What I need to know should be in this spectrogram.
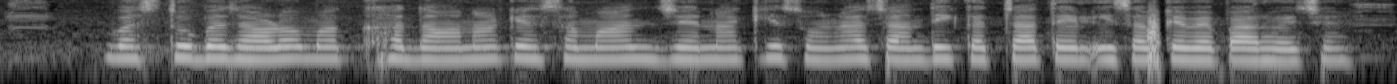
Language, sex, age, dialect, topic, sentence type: Maithili, female, 18-24, Angika, banking, statement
